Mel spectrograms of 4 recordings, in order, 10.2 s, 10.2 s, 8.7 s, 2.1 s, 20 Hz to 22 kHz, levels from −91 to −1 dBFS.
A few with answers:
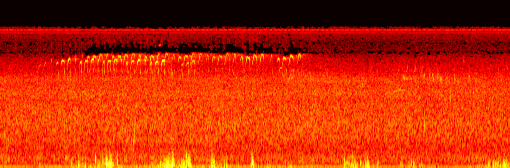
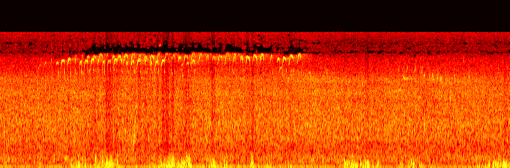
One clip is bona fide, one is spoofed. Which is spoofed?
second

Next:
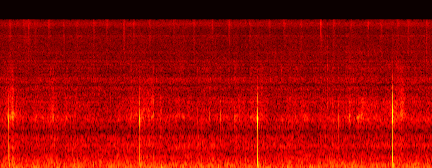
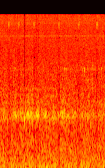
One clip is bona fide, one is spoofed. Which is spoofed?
first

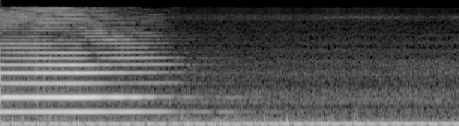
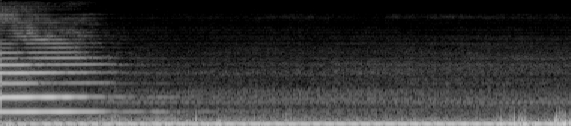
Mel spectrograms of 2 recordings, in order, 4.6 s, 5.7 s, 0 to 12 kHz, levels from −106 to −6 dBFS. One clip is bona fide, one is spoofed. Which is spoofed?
second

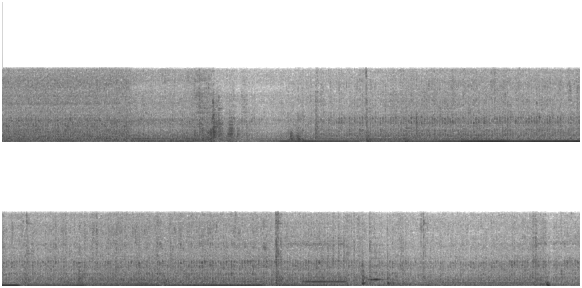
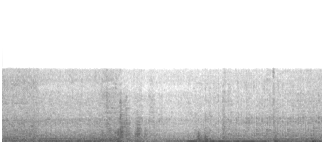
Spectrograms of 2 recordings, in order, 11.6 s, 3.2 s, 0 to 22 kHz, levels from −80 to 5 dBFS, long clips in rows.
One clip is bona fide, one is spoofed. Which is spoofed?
second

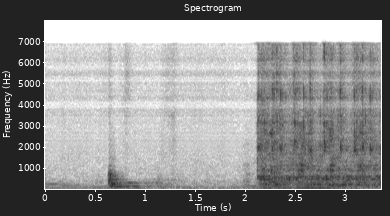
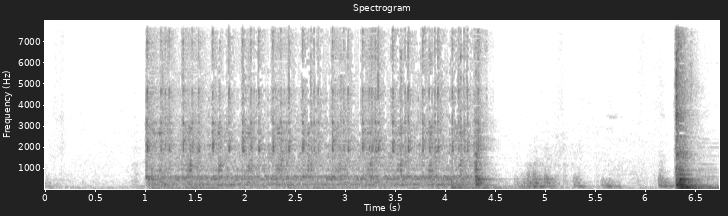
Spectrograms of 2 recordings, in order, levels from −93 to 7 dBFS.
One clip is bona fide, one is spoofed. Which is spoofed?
first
